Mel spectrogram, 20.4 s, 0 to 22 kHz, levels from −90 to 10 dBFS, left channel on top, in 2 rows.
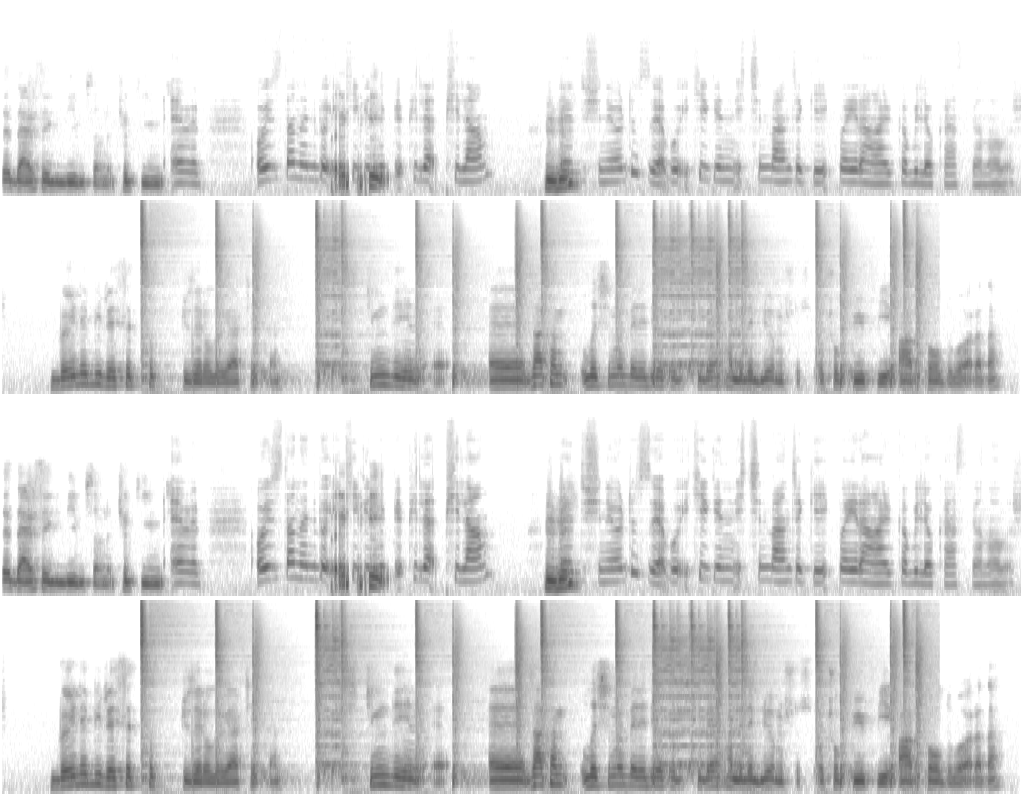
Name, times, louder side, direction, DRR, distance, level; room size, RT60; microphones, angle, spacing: voice 1, 0.0-1.6 3.4-3.8 5.4-5.8 10.7-13.0 13.5-14.7 15.1-20.2, right 3 dB, 85° right, 1.3 m, -38 dB
voice 2, 1.7-3.8 4.1-4.9 5.6-10.2 14.1-14.5, right 3 dB, 45° right, 4.9 m, -48 dB
Snare drum, 11.6-11.9 12.3-13.0 13.3-13.9 14.3-15.0 15.3-15.9 16.3-17.9 18.3-19.6, right 7 dB, 20° right, 1.3 m, -36 dB
head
